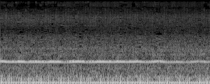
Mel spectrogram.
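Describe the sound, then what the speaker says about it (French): Mercedes S500 W220 from 2001 with the M113 V8 (306 hp), heard at a steady idle up close: a constant low rumble with a thin, even whine holding over it for the whole stretch. "Alors, donc voilà le moteur."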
